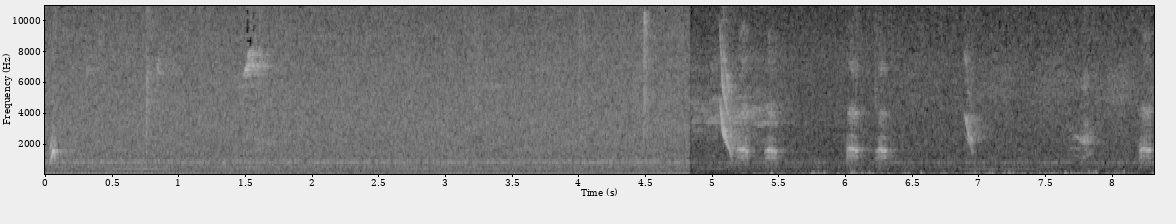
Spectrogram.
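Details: Plush-crested jays (Cyanocorax chrysops), a flock feeding in Arapongas, Paraná, Brazil; after a steady background hum cuts out, several short harsh, harmonic calls sound in quick irregular bursts, some dropping sharply in pitch.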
